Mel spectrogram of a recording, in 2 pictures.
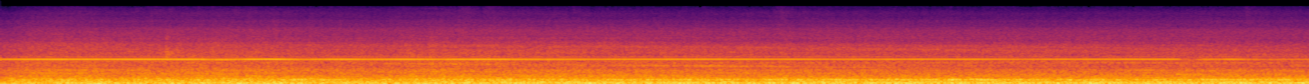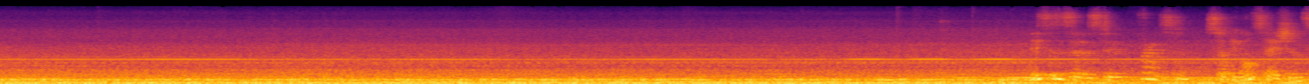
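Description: Steady rumble inside an electric suburban train carriage as it runs and draws into a station, with a thin steady high whine throughout.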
